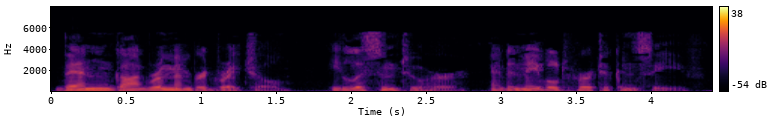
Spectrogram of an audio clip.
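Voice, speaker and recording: Deep-voiced, expressive male Bible narrator. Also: moderate pace, creaky, husky, no echo, lo-fi sound. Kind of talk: scripted dramatized Bible narration. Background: background music.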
